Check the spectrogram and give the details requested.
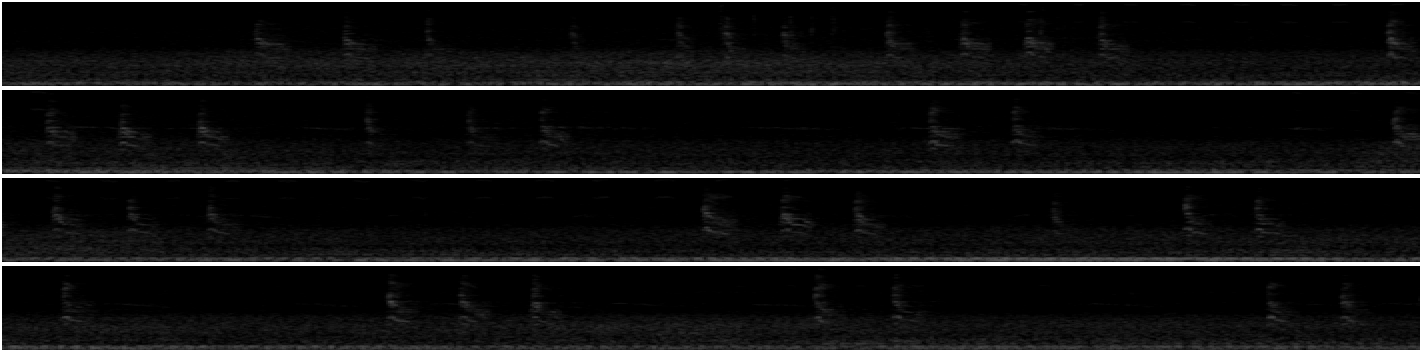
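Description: Faint bird calls in short runs of several quick notes, repeating every few seconds, over a steady low rumble that grows louder about two-thirds of the way through.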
